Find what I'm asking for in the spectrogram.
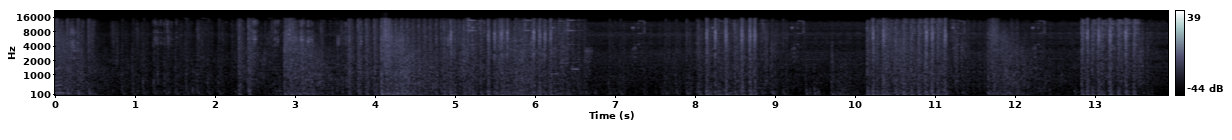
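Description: Automatic weapon fire in Fortnite Zero Builds ranked play, long rapid bursts of loud shots rolling almost continuously with brief pauses between volleys.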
